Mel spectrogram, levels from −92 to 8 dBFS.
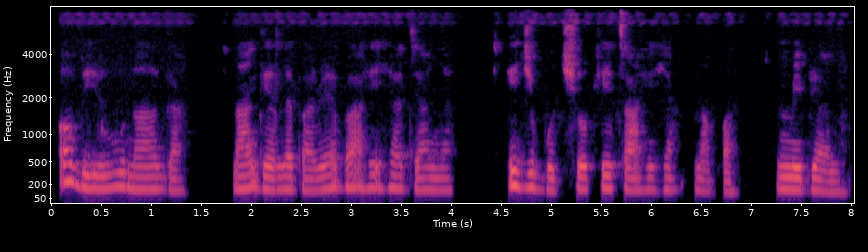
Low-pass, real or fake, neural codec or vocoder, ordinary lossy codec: none; real; none; none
